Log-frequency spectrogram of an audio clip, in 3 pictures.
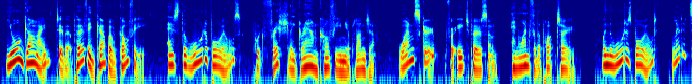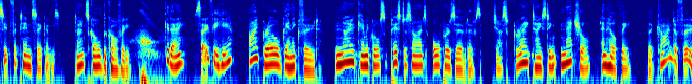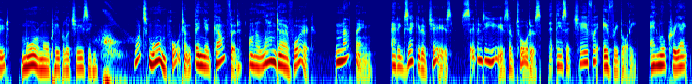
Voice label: Conversational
